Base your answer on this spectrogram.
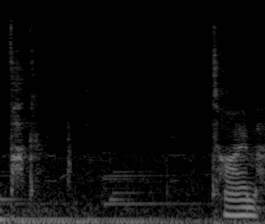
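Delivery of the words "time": normal talking voice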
